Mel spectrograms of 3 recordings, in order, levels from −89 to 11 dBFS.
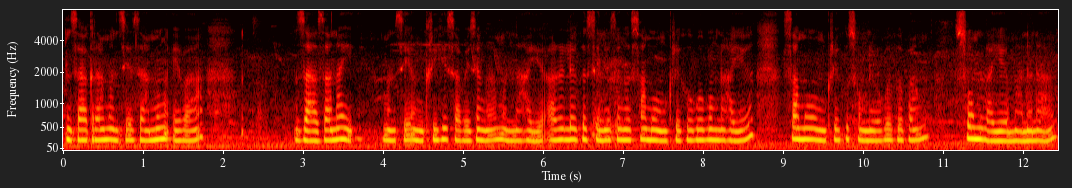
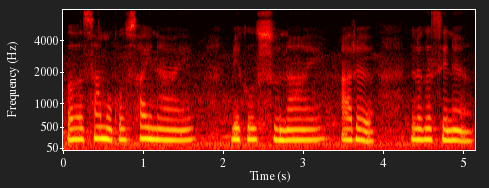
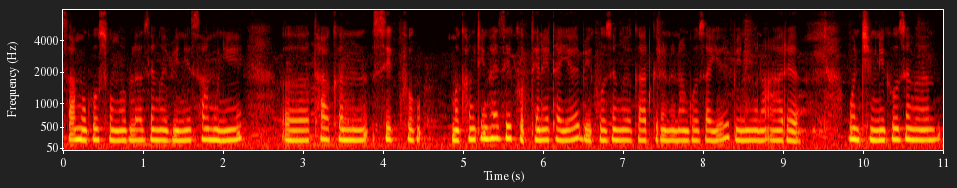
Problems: low volume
